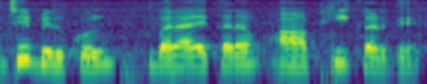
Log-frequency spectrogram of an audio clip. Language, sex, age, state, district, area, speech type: Urdu, female, 18-30, Delhi, North East Delhi, urban, spontaneous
